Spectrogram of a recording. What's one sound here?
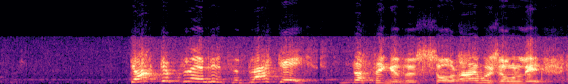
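A man talks to a woman, heard through an old film soundtrack.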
